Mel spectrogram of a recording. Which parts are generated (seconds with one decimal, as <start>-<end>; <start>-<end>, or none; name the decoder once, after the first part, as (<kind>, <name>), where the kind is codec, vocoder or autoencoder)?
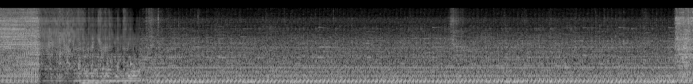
0.4-1.4 (vocoder, BigVGAN v2)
